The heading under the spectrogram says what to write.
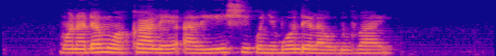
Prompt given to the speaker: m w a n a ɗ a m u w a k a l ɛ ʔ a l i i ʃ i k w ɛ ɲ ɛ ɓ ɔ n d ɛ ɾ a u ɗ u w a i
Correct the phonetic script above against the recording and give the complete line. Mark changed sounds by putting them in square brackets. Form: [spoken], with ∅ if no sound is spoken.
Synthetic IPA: m w a n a ɗ a m u w a k a l ɛ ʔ a l i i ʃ i k w ɛ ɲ ɛ ɓ ɔ n d ɛ [l] a u ɗ u [v] a i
